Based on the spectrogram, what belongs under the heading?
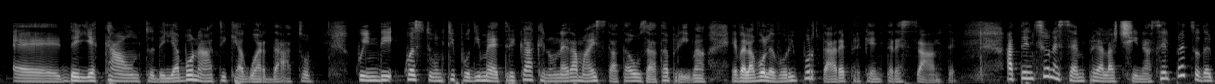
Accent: native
